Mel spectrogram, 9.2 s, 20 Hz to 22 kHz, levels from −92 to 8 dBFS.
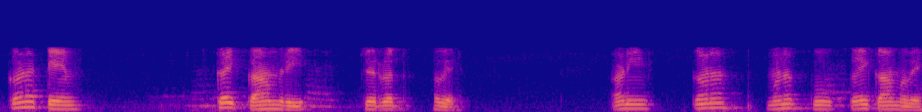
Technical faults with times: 0.00-9.22 GSM full-rate codec

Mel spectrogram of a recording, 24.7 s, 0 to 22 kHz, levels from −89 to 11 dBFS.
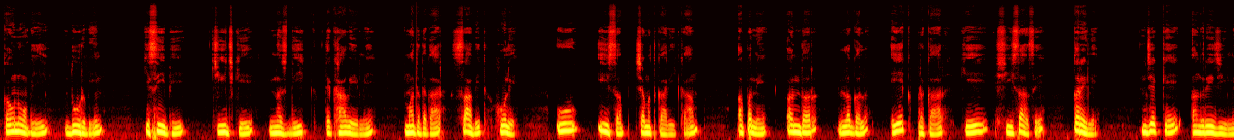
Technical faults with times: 8.32 block of digital silence

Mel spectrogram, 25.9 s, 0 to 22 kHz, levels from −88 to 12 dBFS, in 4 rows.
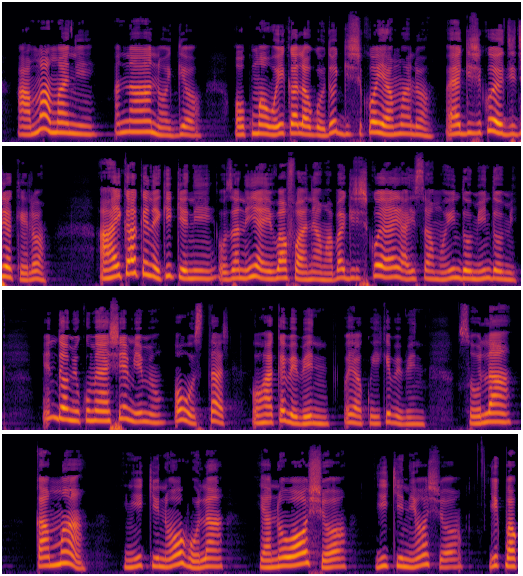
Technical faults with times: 10.91-10.95 repeated frames

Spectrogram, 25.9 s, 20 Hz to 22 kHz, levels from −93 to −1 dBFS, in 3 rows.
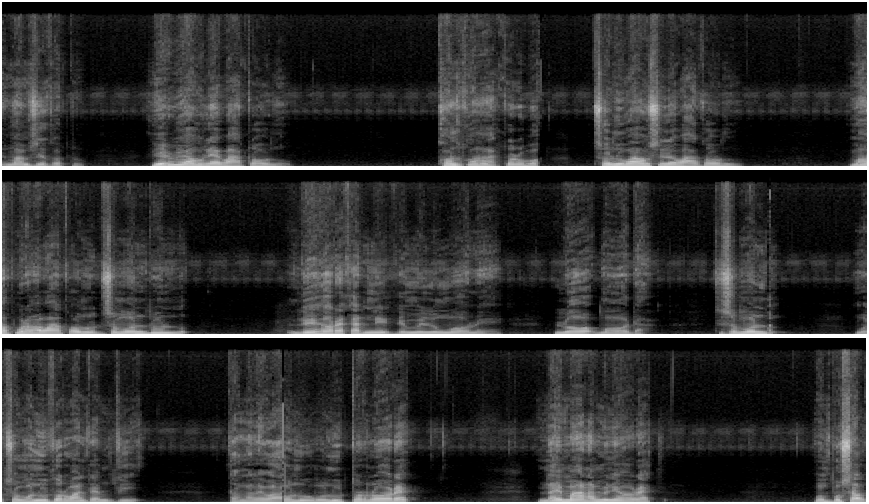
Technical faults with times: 5.32-5.39 damaged data in a compressed stream
16.26-16.34 damaged data in a compressed stream
20.05-20.11 damaged data in a compressed stream

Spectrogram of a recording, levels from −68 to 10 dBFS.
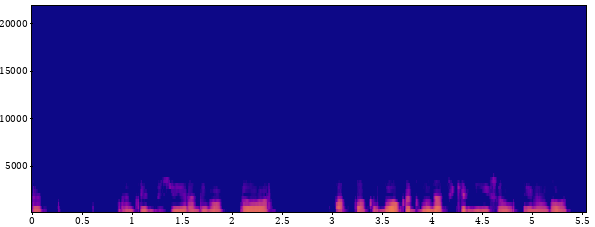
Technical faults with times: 0.00-5.55 tandem speech coding

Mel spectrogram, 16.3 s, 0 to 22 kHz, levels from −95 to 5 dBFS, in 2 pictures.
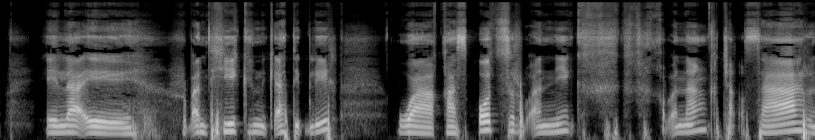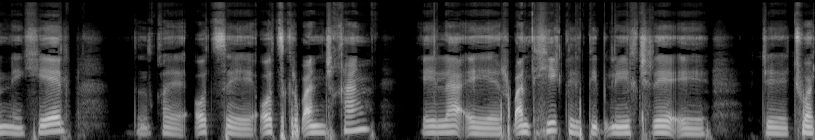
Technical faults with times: none

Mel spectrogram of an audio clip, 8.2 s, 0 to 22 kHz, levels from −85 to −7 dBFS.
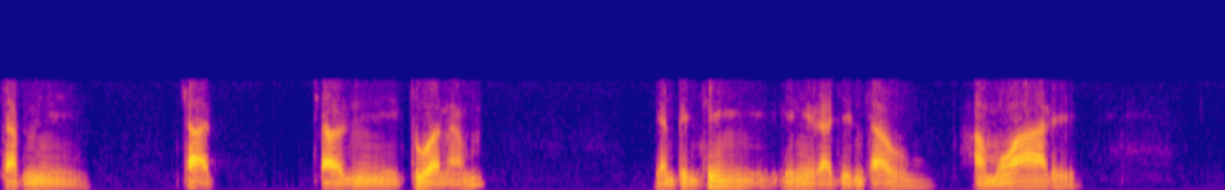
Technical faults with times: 0.00-8.17 tandem speech coding

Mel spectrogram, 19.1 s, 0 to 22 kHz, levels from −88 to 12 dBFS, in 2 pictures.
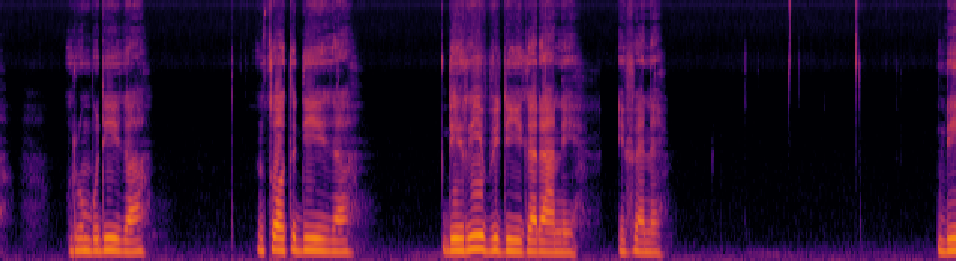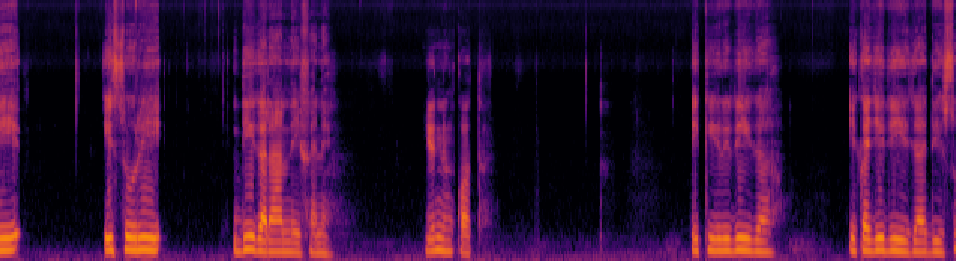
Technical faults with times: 0.00-19.12 hard clipping

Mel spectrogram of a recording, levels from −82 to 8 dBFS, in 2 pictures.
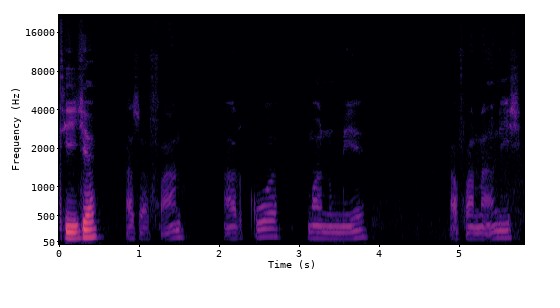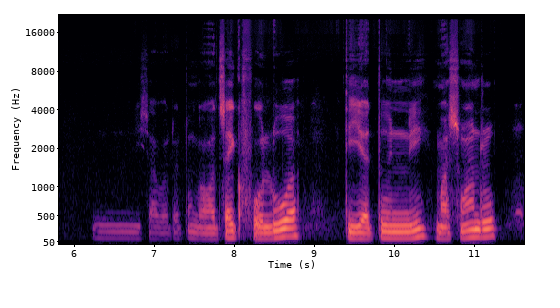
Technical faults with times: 1.28-3.93 automatic gain rising
5.10-7.83 automatic gain rising
9.46-11.45 automatic gain falling

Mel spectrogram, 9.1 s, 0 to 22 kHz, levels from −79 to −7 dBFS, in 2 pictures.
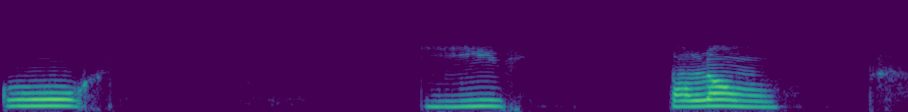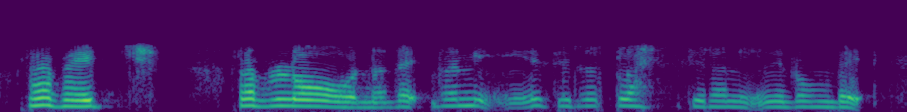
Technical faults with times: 0.00-9.08 Opus voice compression

